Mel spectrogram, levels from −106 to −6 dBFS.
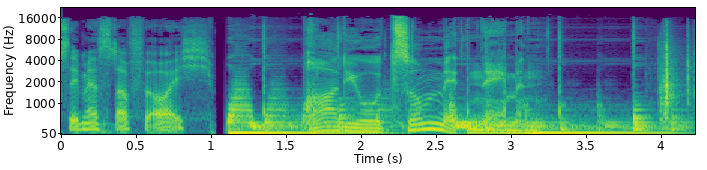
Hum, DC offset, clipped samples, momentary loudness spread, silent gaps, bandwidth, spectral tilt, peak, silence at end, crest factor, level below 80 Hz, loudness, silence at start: none; under 0.1%; under 0.1%; 7 LU; 1.03-1.07 s; 17 kHz; -5.5 dB/octave; 0 dBFS; 0 s; 14 dB; -18 dBFS; -16 LUFS; 0 s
